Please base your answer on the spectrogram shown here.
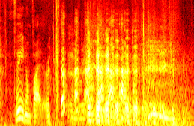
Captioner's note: laughing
